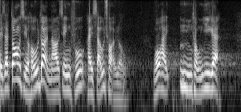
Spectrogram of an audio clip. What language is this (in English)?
Cantonese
